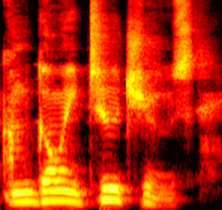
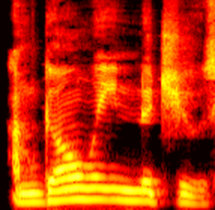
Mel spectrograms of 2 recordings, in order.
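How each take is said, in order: First: 'Going to' is said fully and carefully. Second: 'To' is reduced with a very light D. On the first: "nor I'm going to choose" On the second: "He's kind of in the middle"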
